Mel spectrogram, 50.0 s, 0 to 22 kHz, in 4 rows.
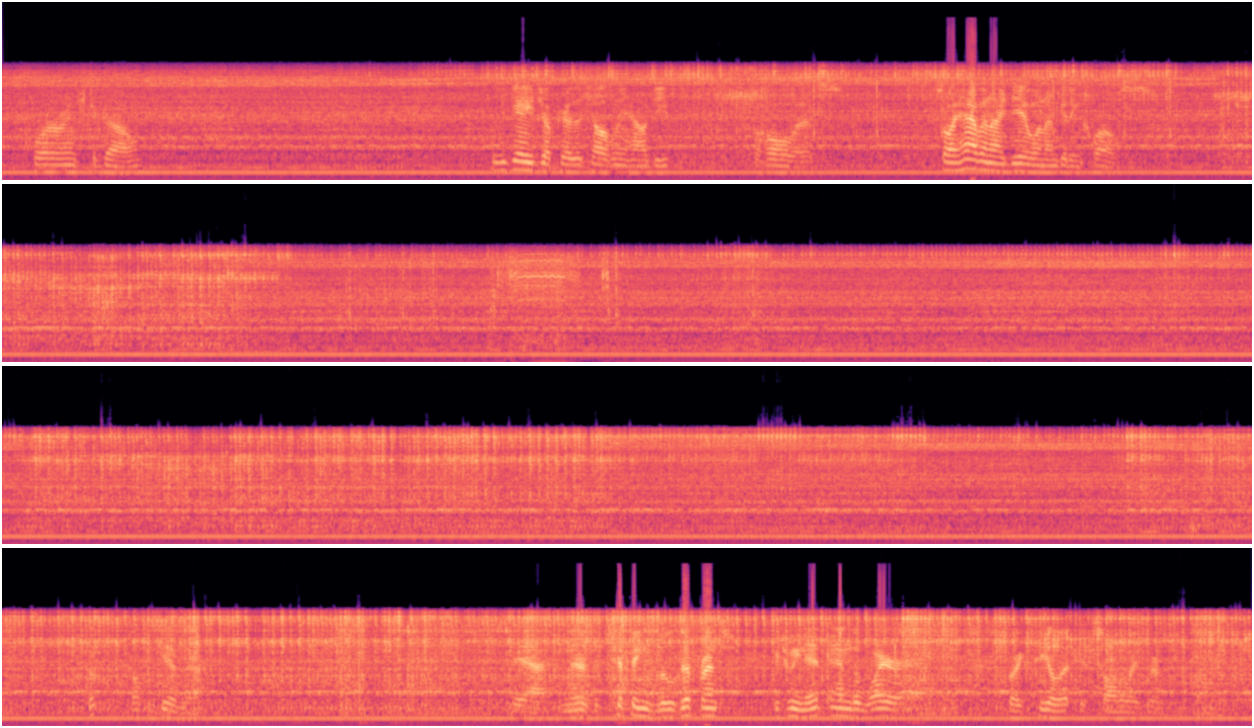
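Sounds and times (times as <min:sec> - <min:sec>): drill press motor hum: 0:00.0 - 0:50.0.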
